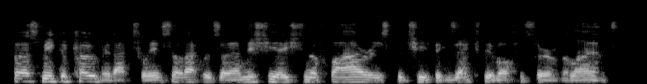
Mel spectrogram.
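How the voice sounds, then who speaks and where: A man with an English accent talks at a fairly quick pace in a fairly low pitch, with a dark, mellow tone, fairly even intonation, very even loudness and hardly any pauses. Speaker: healthcare company CEO, physiotherapist. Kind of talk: podcast interview.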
